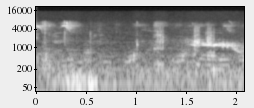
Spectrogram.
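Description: Near silence in a pause between speech, with a faint short sound holding one pitch near the end.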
